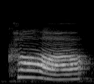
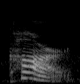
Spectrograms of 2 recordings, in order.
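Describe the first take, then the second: First: The R after the vowel is silent. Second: The R after the vowel is sounded. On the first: The speaker calls it right. "we have R after vowel. We won't pronounce it" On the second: The speaker calls it wrong. "not car"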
